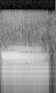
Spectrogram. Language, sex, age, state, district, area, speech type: Urdu, female, 18-30, Telangana, Hyderabad, urban, conversation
